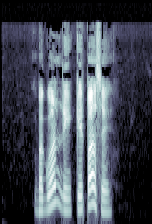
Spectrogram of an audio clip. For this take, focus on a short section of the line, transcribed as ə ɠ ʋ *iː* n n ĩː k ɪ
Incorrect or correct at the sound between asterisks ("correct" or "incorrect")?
incorrect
